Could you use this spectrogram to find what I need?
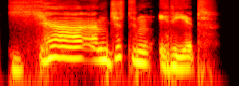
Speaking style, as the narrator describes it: Jinx grumbled dejectedly

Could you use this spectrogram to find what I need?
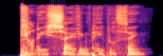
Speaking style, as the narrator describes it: he mumbled

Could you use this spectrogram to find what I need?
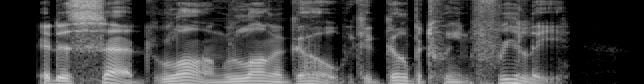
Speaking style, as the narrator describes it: Poe murmured

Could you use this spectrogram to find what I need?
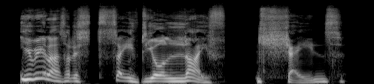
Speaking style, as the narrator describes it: The birdman scoffed

